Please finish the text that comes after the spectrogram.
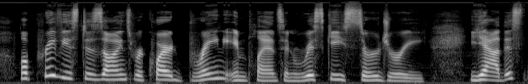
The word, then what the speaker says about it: implant: mention to the listeners the verb is to implant and the strong syllable is on the second syllable implants something but the noun is implant very good okay so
